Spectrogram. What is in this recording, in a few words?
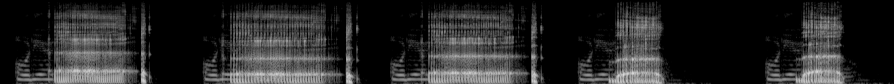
male burp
